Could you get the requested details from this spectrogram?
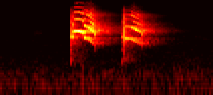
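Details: A parrot screaming: two harsh, grating squawks in quick succession, each rich in harmonics and sliding downward, the second slightly shorter, in an otherwise silent room.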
